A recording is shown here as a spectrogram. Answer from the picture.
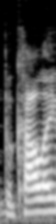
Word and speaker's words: Bukele: What do we say? Bukele. Bukele. Well, you just said it two different ways, so I'm not going to. I mispronounced the first time. Oh, okay, sure. I always say Bukele. Yeah. Don't listen to my second, not my first.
